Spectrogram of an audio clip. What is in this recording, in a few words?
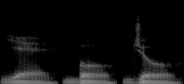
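"yebojo", concatenated syllables; Affixing experiment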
